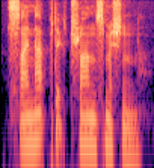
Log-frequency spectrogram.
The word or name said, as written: synaptic transmission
